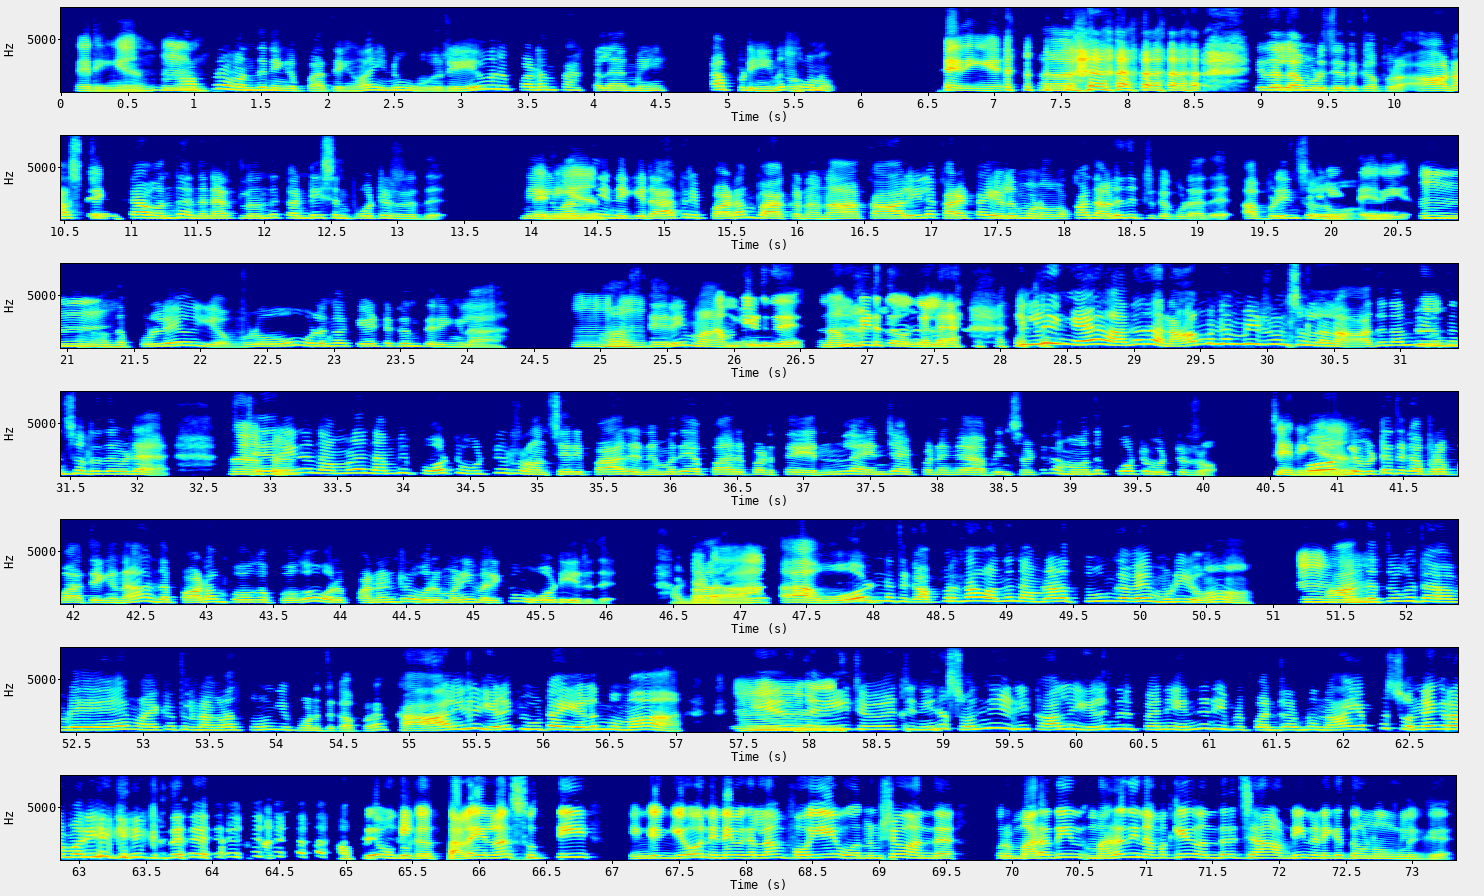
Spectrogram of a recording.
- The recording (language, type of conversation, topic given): Tamil, podcast, உங்கள் பிடித்த பொழுதுபோக்கு என்ன, அதைப் பற்றிக் கொஞ்சம் சொல்ல முடியுமா?
- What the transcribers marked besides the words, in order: laugh; in English: "ஸ்ட்ரிக்ட்டா"; in English: "கண்டிஷன்"; laugh; laugh; tapping; drawn out: "ம்"; laugh; laugh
